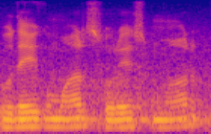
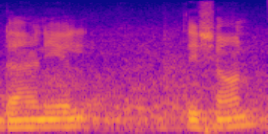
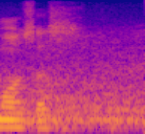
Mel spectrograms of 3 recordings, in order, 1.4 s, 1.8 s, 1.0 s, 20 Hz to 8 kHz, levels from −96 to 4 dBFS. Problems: constant background noise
